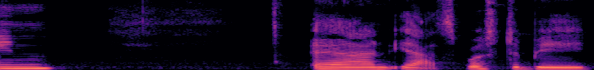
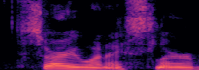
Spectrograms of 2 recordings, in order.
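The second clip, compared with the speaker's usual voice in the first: usual speaking voice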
